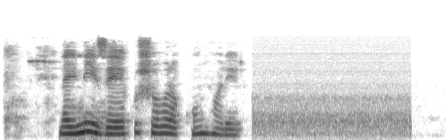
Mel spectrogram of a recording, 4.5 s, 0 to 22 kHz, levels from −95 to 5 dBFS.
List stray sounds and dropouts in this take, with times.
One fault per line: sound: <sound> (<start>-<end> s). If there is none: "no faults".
no faults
